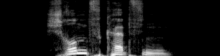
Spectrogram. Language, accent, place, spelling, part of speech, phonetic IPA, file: German, Germany, Berlin, Schrumpfköpfen, noun, [ˈʃʁʊmp͡fˌkœp͡fn̩], De-Schrumpfköpfen.ogg
- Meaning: dative plural of Schrumpfkopf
